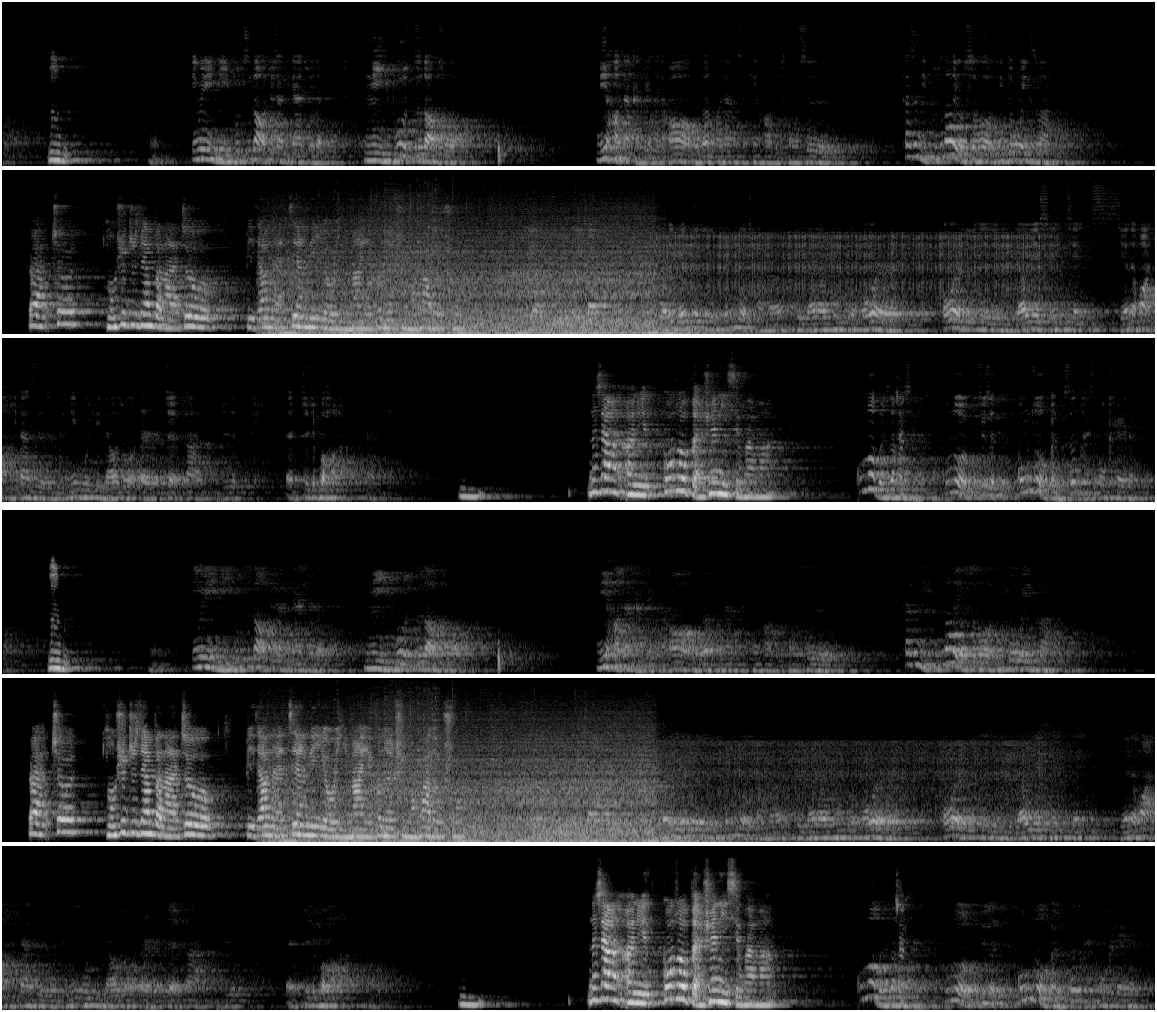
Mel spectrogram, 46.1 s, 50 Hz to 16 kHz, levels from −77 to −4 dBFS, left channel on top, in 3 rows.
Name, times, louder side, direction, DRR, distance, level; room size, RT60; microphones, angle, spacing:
voice 1, 0.6-0.9 15.7-16.4 16.7-18.2 18.6-21.6 36.8-37.2 38.5-41.1, right 4 dB, 55° right, 0.9 m, -26 dB
voice 2, 2.5-4.3 4.8-6.2 7.9-11.2 12.0-14.1 22.3-23.5 24.1-27.5 27.9-34.2 34.5-35.3 35.6-35.8 42.1-45.9, left 1 dB, 90° left, 4.7 m, -39 dB
sound 1, 18.8-24.1, right 1 dB, 15° right, 3.2 m, -34 dB
sound 2, 24.0-29.5, left 1 dB, 45° left, 3.8 m, -45 dB
27.0 x 25.5 x 7.9 m
head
